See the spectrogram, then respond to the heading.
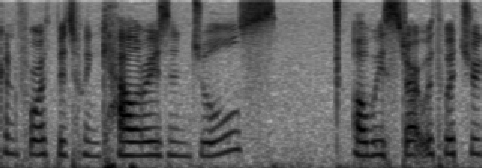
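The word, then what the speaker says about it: joule: feel cold to you the units for heat are called Jewels but it's spelled differently from like a diamond Jewel it's named after a scientist and then sometimes we'll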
